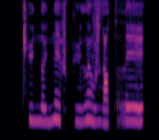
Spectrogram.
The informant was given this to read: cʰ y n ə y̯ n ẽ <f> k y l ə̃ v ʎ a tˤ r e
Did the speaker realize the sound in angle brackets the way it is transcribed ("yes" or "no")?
yes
